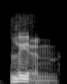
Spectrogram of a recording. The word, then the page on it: lien: British English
